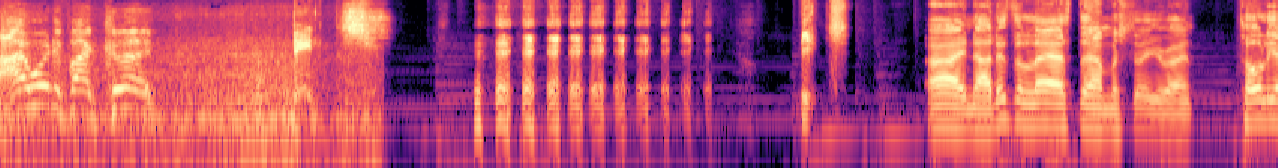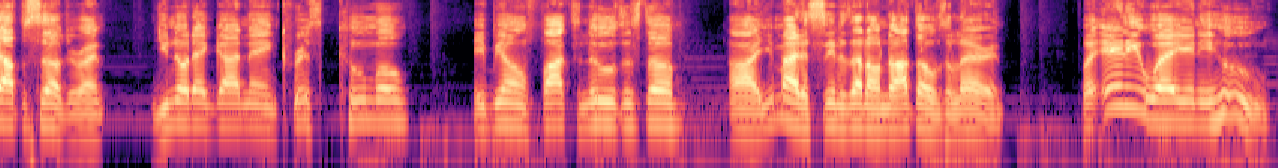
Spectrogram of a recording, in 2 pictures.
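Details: Adult man speaking, with a brief replayed clip and music at the start; normal adult speech.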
